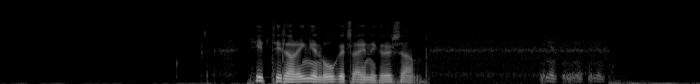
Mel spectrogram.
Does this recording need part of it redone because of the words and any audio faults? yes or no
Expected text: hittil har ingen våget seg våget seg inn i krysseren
yes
